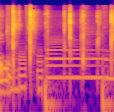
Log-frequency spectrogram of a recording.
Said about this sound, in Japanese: いいね、これ拍手とかもちゃんとね、あの 音声として入るからね。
